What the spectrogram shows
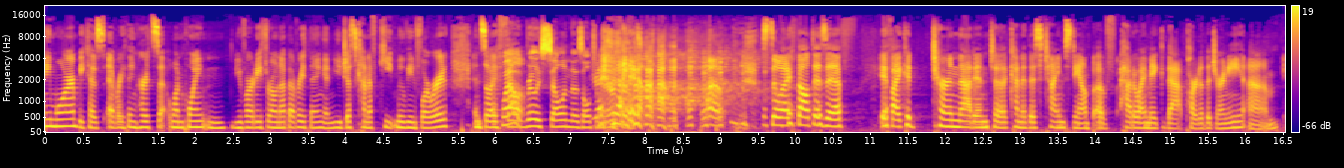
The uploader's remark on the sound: Live w/ a P.T. from the Central Oregon Retreat. This recorded-with-an-audience episode.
